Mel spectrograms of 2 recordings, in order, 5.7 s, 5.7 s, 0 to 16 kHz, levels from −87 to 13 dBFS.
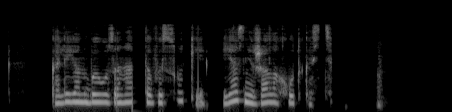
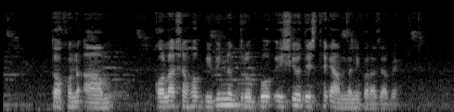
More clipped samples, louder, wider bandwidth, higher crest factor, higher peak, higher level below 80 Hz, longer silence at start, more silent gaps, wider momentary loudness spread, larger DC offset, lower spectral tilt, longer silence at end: neither; second, -35 LUFS vs -25 LUFS; second, 7.8 kHz vs 11.5 kHz; about the same, 18 dB vs 18 dB; second, -20 dBFS vs -8 dBFS; second, -78 dBFS vs -56 dBFS; first, 0.65 s vs 0.05 s; first, 2.63-2.76 s, 4.01-4.05 s, 4.19-4.70 s vs none; first, 13 LU vs 9 LU; neither; second, -4 dB/octave vs -7 dB/octave; first, 0.9 s vs 0.7 s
